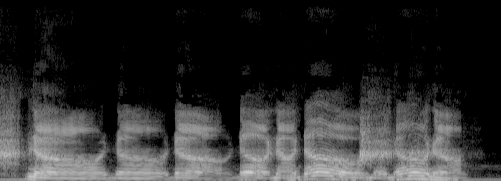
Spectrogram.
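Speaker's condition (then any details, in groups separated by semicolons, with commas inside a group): No condition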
